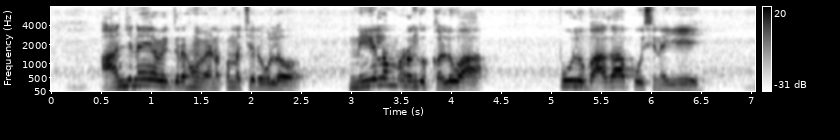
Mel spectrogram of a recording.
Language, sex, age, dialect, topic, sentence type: Telugu, male, 31-35, Central/Coastal, agriculture, statement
